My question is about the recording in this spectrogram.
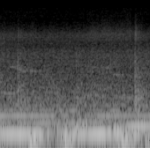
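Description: A steady low hum, with no speech over it.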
